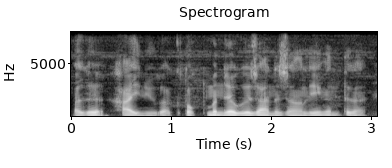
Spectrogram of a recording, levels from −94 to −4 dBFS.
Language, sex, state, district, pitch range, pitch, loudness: Wancho, male, Arunachal Pradesh, Longding, 90-105 Hz, 100 Hz, -19 LUFS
